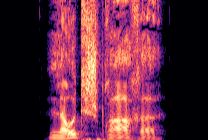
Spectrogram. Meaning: vocal language (i.e. as opposed to a sign language)
- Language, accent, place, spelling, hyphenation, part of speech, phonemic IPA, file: German, Germany, Berlin, Lautsprache, Laut‧spra‧che, noun, /ˈlaʊ̯tˌʃpʁaːxə/, De-Lautsprache.ogg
